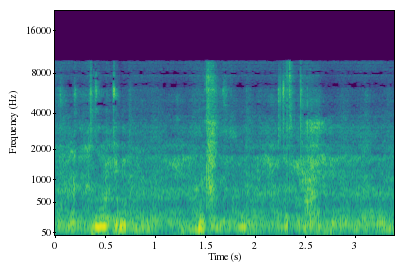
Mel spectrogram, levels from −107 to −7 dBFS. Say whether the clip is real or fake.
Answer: fake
